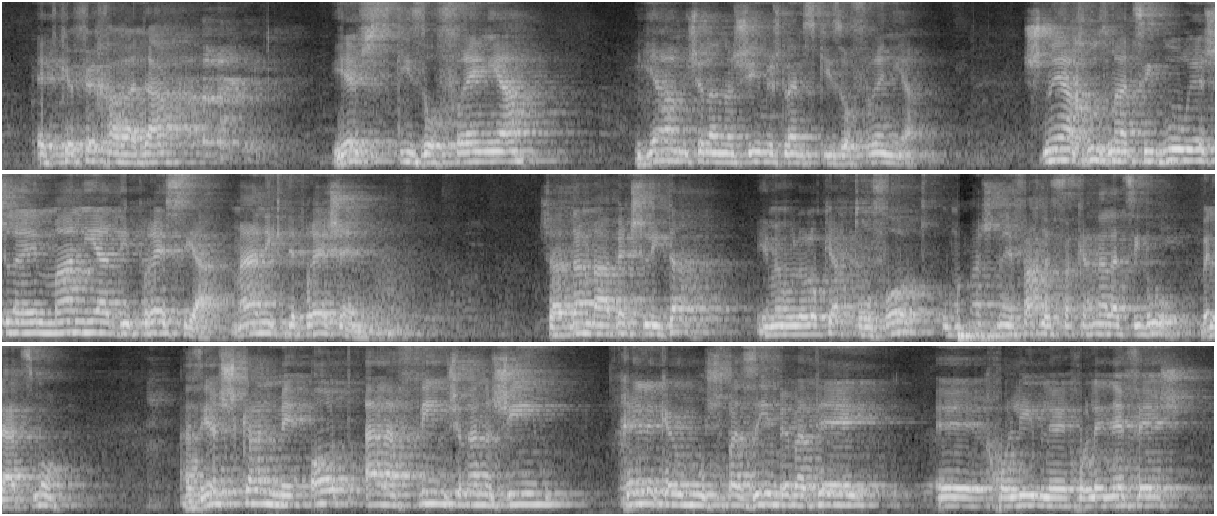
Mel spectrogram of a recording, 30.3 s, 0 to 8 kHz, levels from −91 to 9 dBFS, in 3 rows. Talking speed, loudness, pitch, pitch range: 95 wpm, -12 LUFS, 170 Hz, 155-185 Hz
